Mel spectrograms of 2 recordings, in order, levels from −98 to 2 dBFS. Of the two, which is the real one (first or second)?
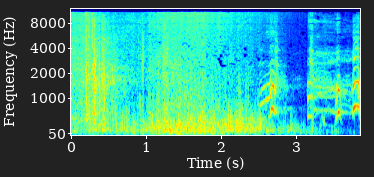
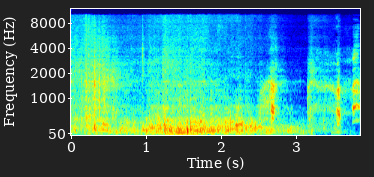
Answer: first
